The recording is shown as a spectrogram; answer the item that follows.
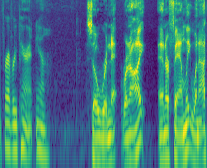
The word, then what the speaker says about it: Renee: It's RENEE with a little thing over the one Little of the party up E's. there? Mhm. With the little Renee. Party E. Renee. That's how you say it.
